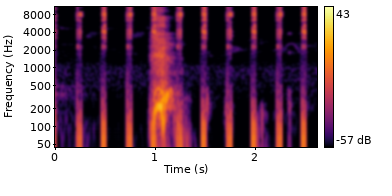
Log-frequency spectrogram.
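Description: A clock ticks steadily and crisply, about four ticks per second in an even rhythm, with a brief louder rustling burst breaking in near the middle.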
